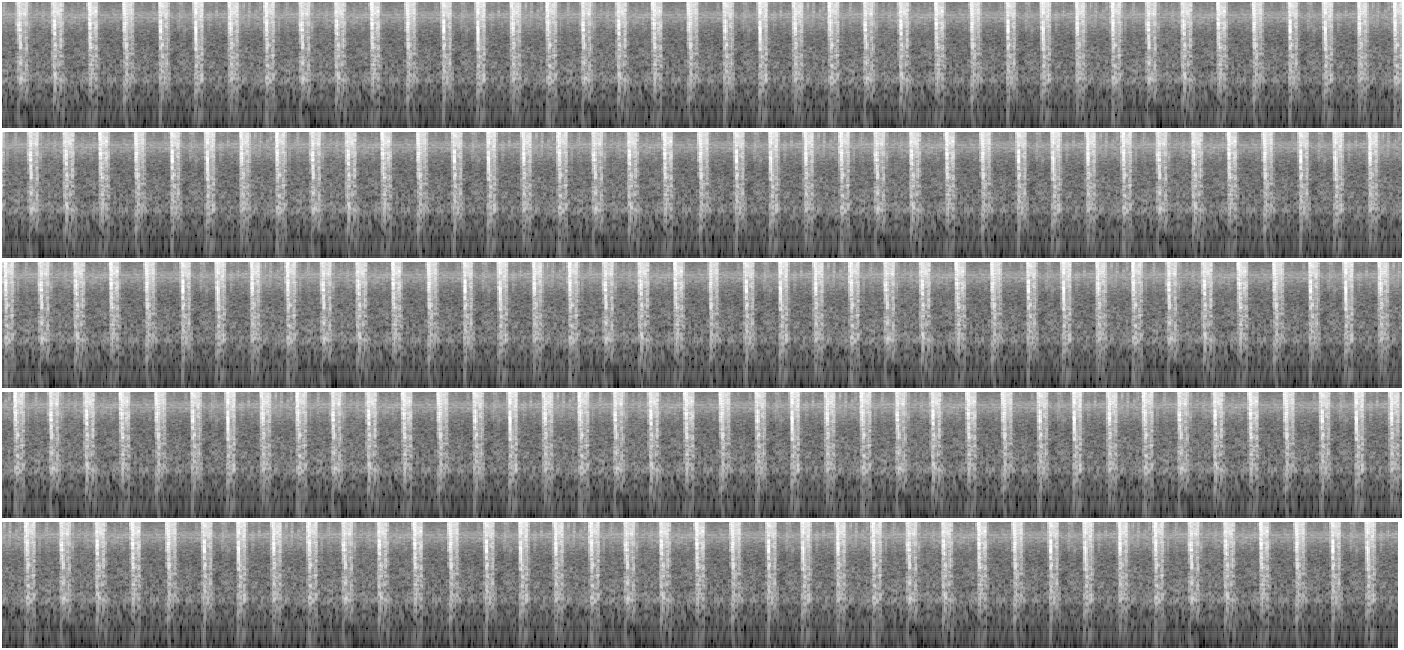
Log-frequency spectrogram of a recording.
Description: freegardensfx-sprinkler_ofYWKXjn.wav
